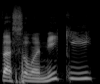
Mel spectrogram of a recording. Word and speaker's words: Thessaloniki: Thessalonica, by the way, is a city in Greece, in Europe, and it's actually pronounced Thessaloniki today.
